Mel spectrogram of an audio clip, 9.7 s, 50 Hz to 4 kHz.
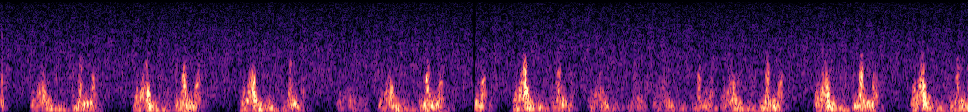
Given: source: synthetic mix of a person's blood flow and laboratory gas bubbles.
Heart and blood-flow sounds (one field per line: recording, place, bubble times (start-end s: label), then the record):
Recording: Doppler ultrasound of blood flow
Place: precordium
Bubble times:
0.00-0.09 s: bubbles
8.21-8.27 s: bubbles
9.57-9.69 s: bubbles
From the record:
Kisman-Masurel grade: 121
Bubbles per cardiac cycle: 1 to 2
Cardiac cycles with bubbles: 10 to 50%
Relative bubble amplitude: barely perceptible (0.100 to 0.250)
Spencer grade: 2 (many but less than half of the cardiac periods contain bubble signals, singularly or in groups)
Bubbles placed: only in the low amplitude regions of the cardiac cycle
